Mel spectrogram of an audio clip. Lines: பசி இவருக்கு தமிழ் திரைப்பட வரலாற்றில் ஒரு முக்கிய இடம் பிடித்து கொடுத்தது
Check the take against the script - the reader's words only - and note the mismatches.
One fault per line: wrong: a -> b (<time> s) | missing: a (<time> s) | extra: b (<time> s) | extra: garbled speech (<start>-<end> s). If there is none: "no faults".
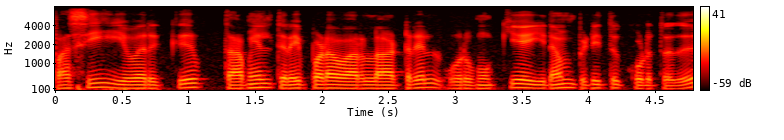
no faults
